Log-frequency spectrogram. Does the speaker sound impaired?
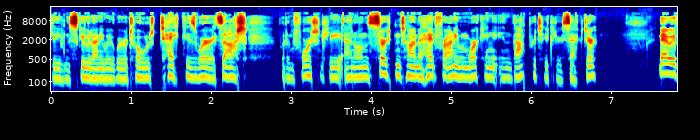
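No.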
